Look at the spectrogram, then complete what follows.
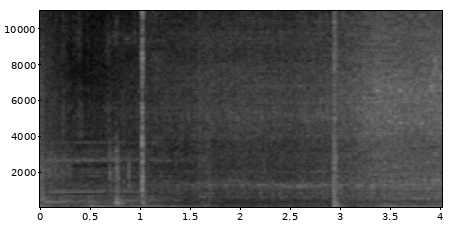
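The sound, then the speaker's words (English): Viggo Rasmussen's car drives across town at about 6 p.m., with a steady low engine and road rumble heard from inside the cabin, broken by a few sharp clicks and a thump partway through. “The pair drove across town.”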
